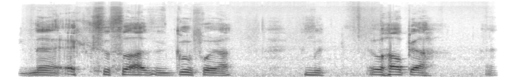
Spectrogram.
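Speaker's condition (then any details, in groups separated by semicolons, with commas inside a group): Huntington's disease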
